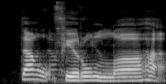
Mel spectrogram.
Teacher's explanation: غین موٹا حرف ہے، تخفیم کے ساتھ پڑھا جائے گا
